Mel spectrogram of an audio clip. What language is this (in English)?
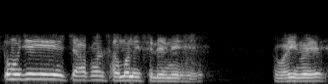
Urdu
